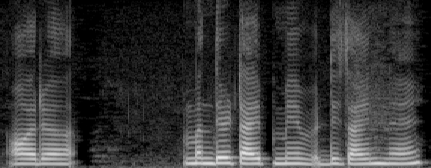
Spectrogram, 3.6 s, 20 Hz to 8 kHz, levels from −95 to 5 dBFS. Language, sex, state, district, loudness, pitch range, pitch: Hindi, female, Uttar Pradesh, Lucknow, -16 LUFS, 235-250 Hz, 240 Hz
